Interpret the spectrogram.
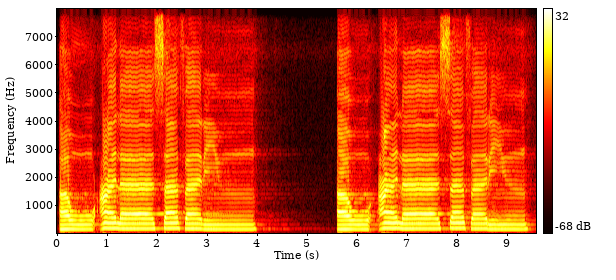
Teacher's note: huruf la kita panjangkan dua harakat karena terdapat alif kecil di atasnya.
